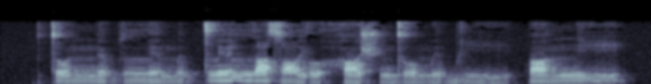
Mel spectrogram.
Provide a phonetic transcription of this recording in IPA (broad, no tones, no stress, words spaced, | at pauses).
tonːøblːɪ mɪbtlɪ lːizˤøjohɒʃ ndomɪbi | ɒnːi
